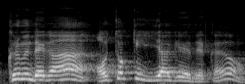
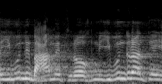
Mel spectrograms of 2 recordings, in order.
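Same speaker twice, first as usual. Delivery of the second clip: usual speaking voice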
